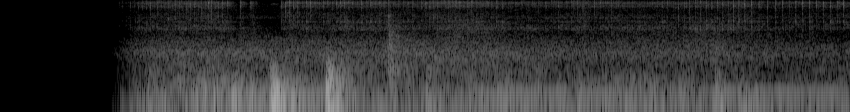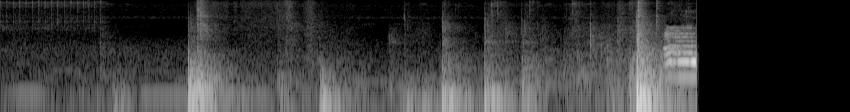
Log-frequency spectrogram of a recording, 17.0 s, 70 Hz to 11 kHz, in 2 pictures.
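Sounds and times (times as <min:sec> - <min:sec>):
bike tyres rolling on wooden ramp: 0:01.2 - 0:15.5
loud thumps: 0:10.4 - 0:10.9, 0:14.7 - 0:15.3.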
